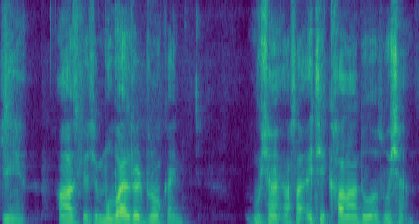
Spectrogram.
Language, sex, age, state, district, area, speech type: Kashmiri, male, 45-60, Jammu and Kashmir, Kupwara, urban, spontaneous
